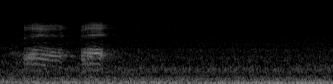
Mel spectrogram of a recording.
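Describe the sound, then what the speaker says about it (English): A crow caws outside a home, two harsh, rasping calls close together near the start, then a steady low rumble of background noise with no further calls. "I don't know if it's a crow or what."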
